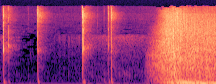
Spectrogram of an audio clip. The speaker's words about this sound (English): Wow. This is some top-notch clicking, guys. Great. This is professional A-grade stuff.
